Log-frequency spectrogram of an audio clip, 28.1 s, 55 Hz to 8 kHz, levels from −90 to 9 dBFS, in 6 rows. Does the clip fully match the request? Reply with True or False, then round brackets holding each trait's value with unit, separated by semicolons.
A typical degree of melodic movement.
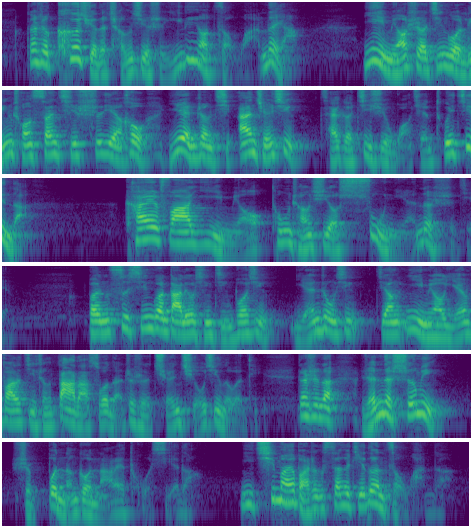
False (6.2 semitones)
